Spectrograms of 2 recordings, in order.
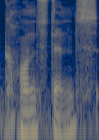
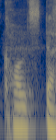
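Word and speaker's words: Konstas: By the way, everyone who keeps saying Constance, you are illiterate cunts. It's Constas. Say his name properly.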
